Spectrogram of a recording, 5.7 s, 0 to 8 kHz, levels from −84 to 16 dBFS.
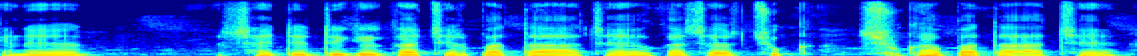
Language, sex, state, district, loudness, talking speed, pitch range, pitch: Bengali, male, Tripura, Unakoti, -19 LUFS, 115 wpm, 120-125 Hz, 120 Hz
